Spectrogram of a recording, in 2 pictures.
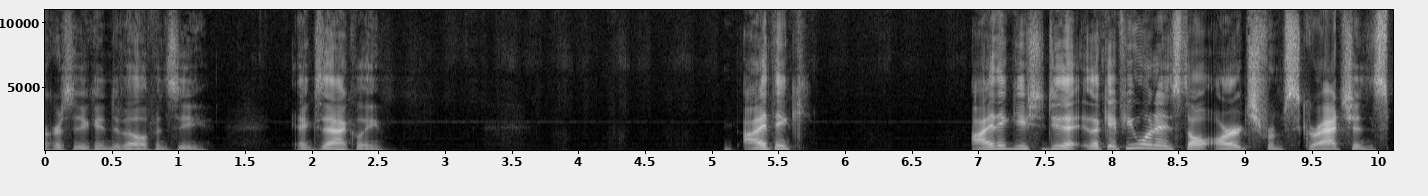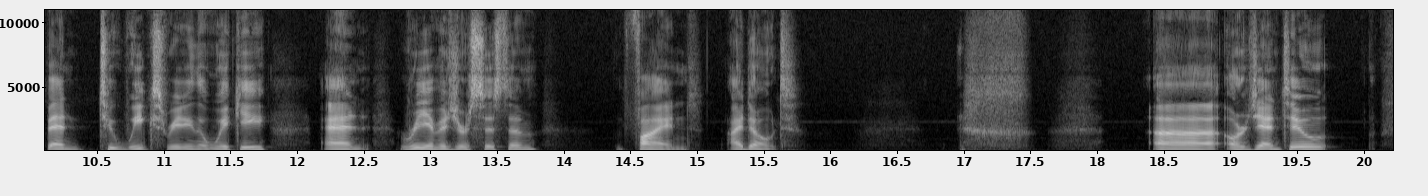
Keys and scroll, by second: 0.9-1.9 typing, 19.5-20.2 typing.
